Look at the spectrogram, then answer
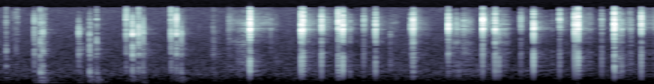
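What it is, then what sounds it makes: Dried gourd maraca. A hollow dried gourd maraca with filling inside is held by its wooden handle and shaken, then moved partly out of frame. It gives a quick series of short, dry, bright rattles and scratchy ticks with no lingering ring, and almost nothing in the low end.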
